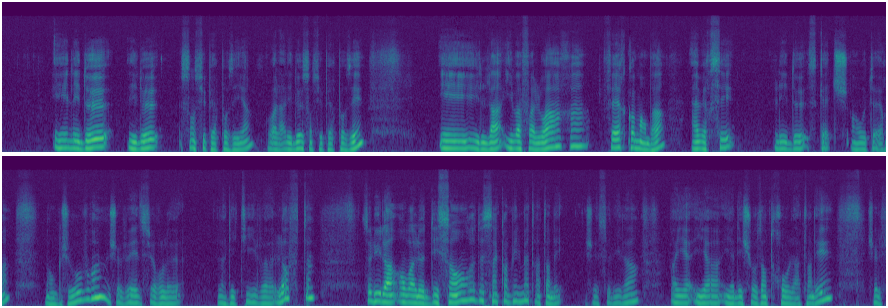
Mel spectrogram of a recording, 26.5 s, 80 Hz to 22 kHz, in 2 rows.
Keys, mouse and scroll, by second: 0.4 click, 1.7 click, 2.3 space, 3.5 space, 4.2-7.7 drag, 8.0-9.5 drag, 10.0 click, 11.7-12.5 drag, 14.2 click, 14.8 scroll down 1, 16.3 click, 18.3 click, 21.3 click, 22.0 space, 24.6 space.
